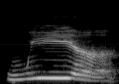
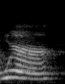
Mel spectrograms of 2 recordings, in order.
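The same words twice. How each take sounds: First: The vowel is a long E sound. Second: The vowel sounds like the one in were. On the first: The speaker calls it right. "Again, this is long E" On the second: The speaker calls it wrong. "Not we're"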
